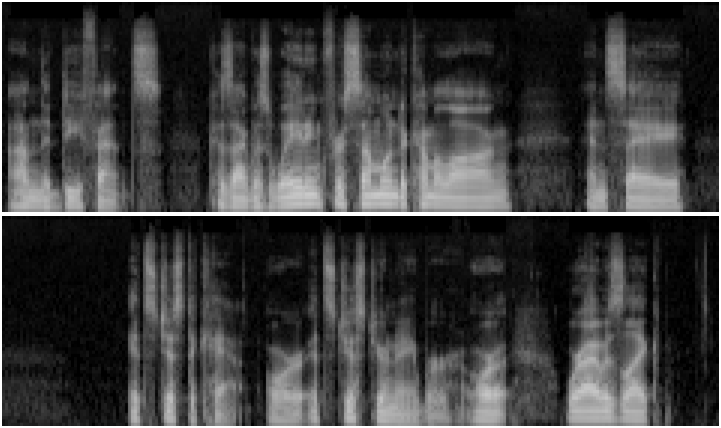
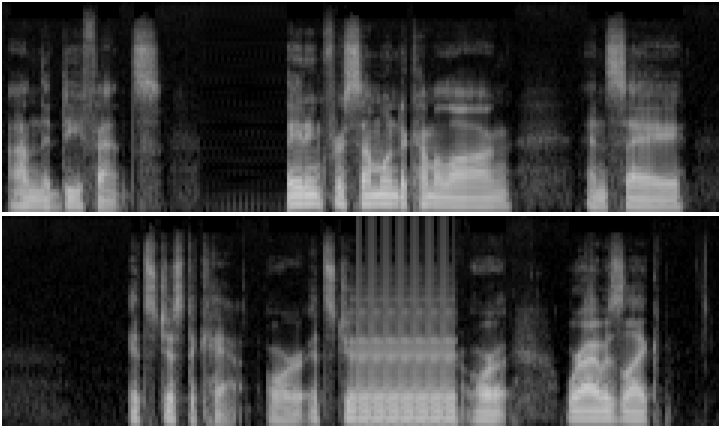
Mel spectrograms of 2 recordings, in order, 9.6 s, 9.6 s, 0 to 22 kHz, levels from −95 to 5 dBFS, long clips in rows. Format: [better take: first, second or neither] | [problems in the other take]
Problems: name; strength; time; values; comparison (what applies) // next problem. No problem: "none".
first | audio freezing; at 1.5 s for 0.5 s and at 7 s for 0.5 s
